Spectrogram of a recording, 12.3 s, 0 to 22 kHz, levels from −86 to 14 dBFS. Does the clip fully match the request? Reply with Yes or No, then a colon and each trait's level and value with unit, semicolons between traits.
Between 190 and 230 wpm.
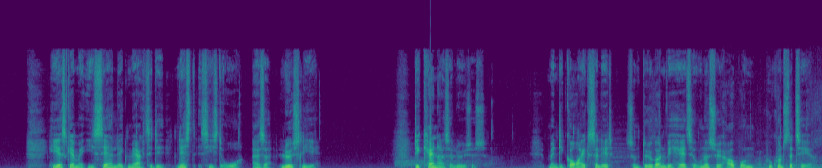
No: average, 160 wpm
